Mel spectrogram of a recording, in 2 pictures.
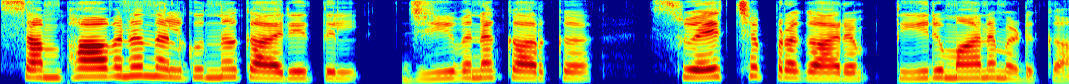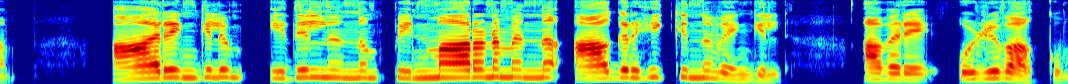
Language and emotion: Malayalam, neutral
